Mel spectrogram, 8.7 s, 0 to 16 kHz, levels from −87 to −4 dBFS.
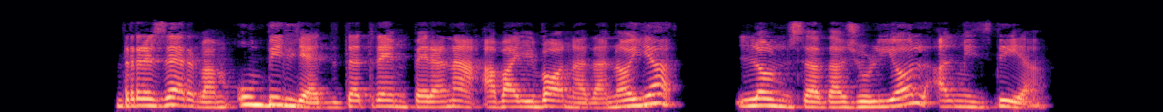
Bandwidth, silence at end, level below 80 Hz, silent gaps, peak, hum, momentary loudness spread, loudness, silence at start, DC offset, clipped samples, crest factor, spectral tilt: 7.8 kHz; 0.9 s; -60 dBFS; 5.15-5.51 s; -2 dBFS; none; 8 LU; -17 LUFS; 0.85 s; under 0.1%; under 0.1%; 14 dB; -6 dB/octave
